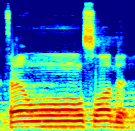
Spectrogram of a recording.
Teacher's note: Ikhfanya tebal coba, tapi tipis dulu fa-nya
